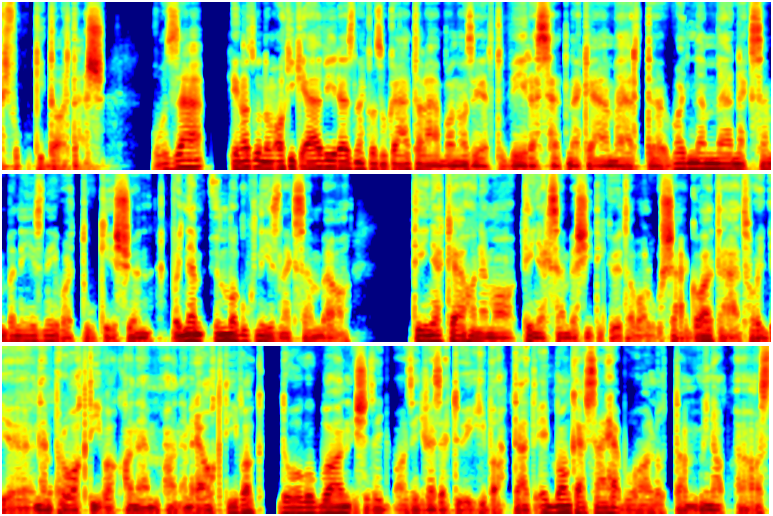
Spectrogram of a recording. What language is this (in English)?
Hungarian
